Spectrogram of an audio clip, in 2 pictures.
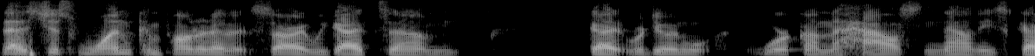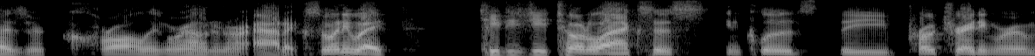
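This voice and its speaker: Fairly quick and fairly low-pitched, a man's voice has a bright, sharp tone and big swings in loudness. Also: ordinary pitch variation, dry, close sound with no echo. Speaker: futures trader presenting at an investor expo. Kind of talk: webinar presentation with sales pitch. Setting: home, presenting online. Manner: fast.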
